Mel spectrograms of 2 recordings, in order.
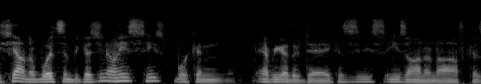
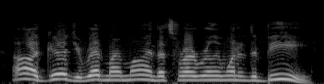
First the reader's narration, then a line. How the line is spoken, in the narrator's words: And Woodson screams back at him and says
